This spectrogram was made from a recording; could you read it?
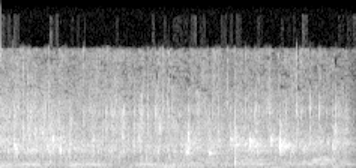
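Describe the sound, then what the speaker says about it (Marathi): Fish coated in chicken tikka masala frying in hot oil, giving a close, steady sizzle with scattered crackles and pops throughout. No one talks. "आता आपण यांना फ्राय करून घेऊया व्यवस्थित फ्राय करून घेऊया"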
